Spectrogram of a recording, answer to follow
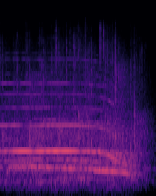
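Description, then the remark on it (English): A crowd bursts into cheering and applause after a Senate amendment vote on gain-of-function research funding in China is agreed to, a loud sustained wash of voices and clapping with whoops rising above it, fading out over about two seconds. “Cheers. Do you hear that?”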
